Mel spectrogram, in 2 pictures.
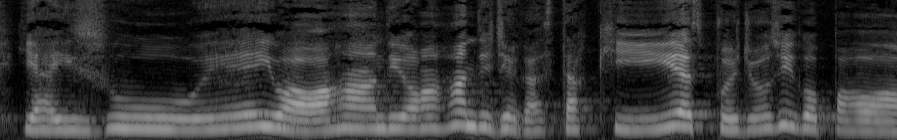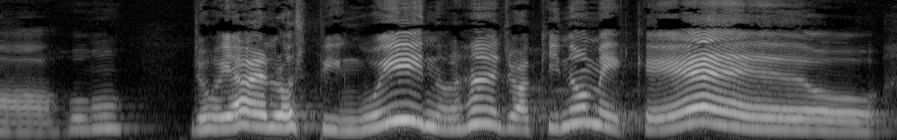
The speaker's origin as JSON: {"language": "Spanish", "country": "Colombia", "said": "Ay, sí, soy colombiana. Sí, se nota mucho. Ay, mira, tan charro. Yo pensé que ya no se notaba nada porque llevo mucho tiempo por aquí en el sur."}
